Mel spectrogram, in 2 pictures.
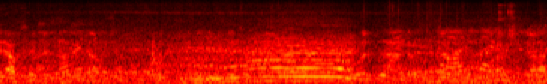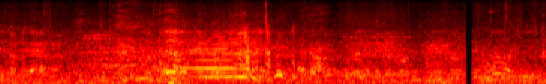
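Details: Buffalo calves for sale at a livestock market, five of them bought and tied together; a low, sustained bellowing moo followed by a rougher, louder call, over steady crowd murmur and talking.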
